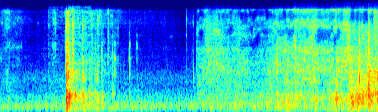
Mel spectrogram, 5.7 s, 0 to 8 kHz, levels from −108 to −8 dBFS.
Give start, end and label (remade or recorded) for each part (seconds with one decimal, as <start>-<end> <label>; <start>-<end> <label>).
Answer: 0.0-5.7 remade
